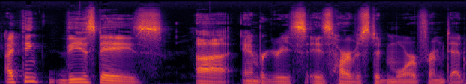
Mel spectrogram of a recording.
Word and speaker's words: ambergris: I was calling it ambergris and it's actually pronounced ambergris.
